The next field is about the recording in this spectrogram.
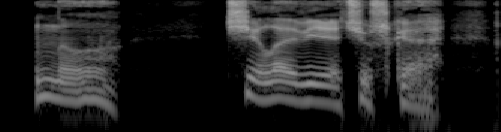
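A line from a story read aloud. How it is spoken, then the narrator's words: Hoarse monstrous rasp. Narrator (Russian): хрипит дымящийся монстр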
